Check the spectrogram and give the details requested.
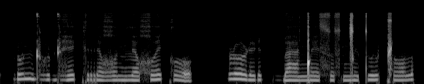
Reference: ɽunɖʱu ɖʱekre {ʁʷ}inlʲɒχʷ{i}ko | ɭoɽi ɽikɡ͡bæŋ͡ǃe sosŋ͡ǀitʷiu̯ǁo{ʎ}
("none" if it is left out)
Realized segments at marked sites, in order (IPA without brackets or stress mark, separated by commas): ʁʷ, e, lˠ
